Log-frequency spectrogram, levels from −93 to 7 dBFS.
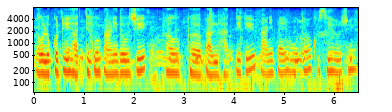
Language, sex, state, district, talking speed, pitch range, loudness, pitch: Odia, female, Odisha, Khordha, 110 wpm, 175-200 Hz, -17 LUFS, 185 Hz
